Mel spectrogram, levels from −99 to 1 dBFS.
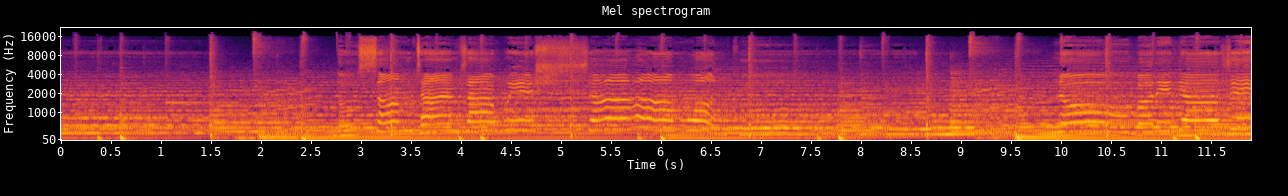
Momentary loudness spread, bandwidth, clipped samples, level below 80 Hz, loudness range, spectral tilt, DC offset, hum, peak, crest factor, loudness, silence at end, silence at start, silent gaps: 6 LU; 19 kHz; under 0.1%; -28 dBFS; 3 LU; -5 dB/octave; under 0.1%; none; 0 dBFS; 18 dB; -18 LUFS; 0 s; 0 s; none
